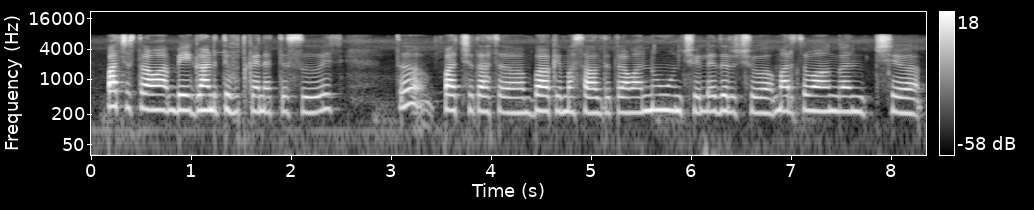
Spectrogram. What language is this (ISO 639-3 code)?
kas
